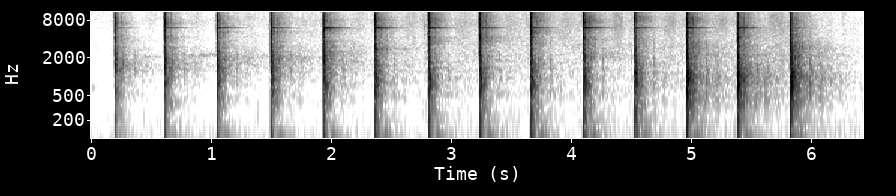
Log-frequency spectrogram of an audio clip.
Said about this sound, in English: You can carry on hammering.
